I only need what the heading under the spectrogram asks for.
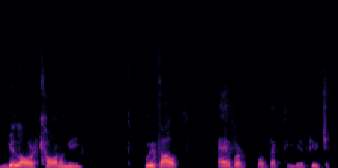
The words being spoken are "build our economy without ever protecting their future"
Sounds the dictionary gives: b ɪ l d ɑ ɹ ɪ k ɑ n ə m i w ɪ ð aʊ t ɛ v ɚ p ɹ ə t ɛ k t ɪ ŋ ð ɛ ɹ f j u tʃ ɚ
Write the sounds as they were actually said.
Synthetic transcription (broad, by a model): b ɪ l ɑ ɹ ɪ k ɑ n ə m i w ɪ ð aʊ t ɛ v ɚ p ɹ ə t ɛ k t ɪ ŋ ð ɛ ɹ f j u tʃ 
